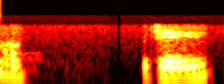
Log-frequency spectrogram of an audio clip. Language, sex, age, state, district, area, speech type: Sindhi, male, 30-45, Maharashtra, Thane, urban, conversation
